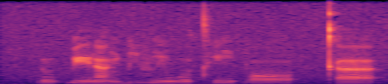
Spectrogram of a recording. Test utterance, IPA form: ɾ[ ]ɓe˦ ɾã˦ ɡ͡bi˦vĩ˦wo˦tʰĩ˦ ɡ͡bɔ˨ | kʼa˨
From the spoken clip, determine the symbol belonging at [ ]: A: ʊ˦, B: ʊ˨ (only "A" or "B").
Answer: A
